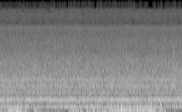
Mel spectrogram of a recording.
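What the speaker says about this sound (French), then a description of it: "Donc vous voyez ce que ça fait un essaimage." A swarm of honey bees around bait hives gives a dense, continuous buzzing drone, close and steady throughout, with no speech.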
